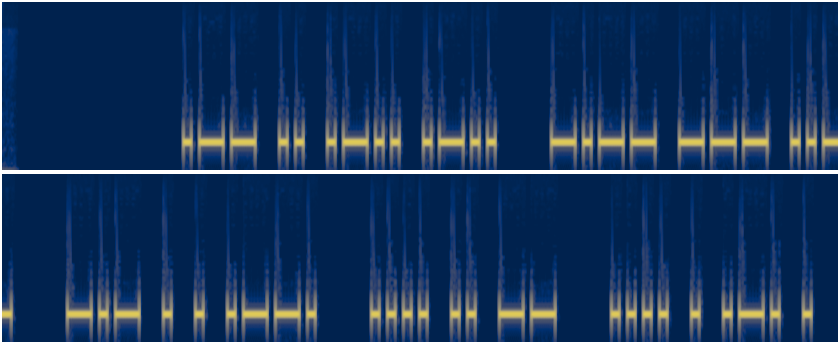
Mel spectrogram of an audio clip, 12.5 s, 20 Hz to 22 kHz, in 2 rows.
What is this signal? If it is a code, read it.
Morse code, heard as a keyed tone, about 20 wpm, 700 Hz. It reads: WILL YOU KEEP HIM HERE
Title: Sentences from Top 1600 Words 20wpm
